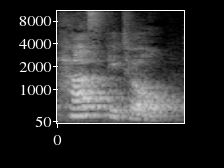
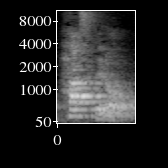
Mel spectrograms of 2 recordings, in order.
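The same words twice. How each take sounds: First: The t is a clear, crisp t sound. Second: The t is a quick, soft d-like flap. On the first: Fewer people say it this way. "hospital 이라고 하는 사람보다는" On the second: More people say it this way. "hospital 이라고 발음하는 사람들이 더 많죠"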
